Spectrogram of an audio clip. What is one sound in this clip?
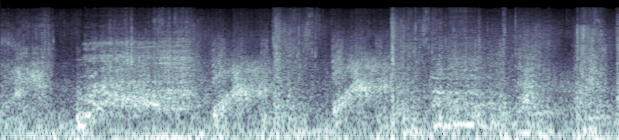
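A monster growls and roars deeply.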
